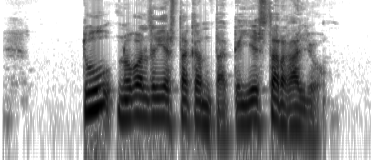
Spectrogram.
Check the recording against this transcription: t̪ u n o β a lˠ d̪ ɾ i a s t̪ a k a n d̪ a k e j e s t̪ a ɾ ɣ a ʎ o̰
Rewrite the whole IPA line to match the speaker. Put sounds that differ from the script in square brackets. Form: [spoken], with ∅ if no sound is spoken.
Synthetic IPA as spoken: t̪ u n o β a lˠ d̪ ɾ i a s t̪ a k a n [t̪] a k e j e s t̪ a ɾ ɣ a ʎ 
